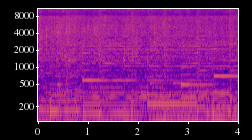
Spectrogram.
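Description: Freshly added raw goat heart pieces frying with onions and green chillies in hot oil, sizzling steadily as they are stirred with a spatula. Soft background music with long held notes plays underneath.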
